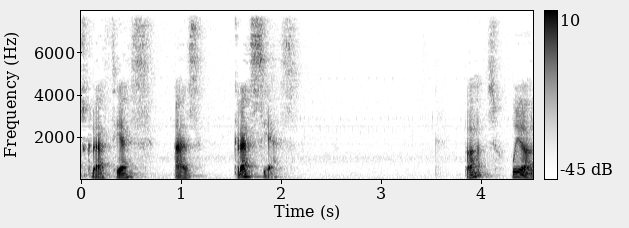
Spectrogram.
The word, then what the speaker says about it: gracias: even though we pronounce the word gracias as gracias, with the C sounding as a th, the word coche has got this combination.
